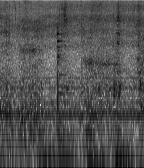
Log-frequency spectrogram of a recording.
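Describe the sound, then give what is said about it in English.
A dash of bold Tony Satcheries seasoning being stirred into a cooking dish: a utensil scrapes and clicks against the pan in uneven strokes over a steady low sizzle, with no voices. “We're going to mix that in.”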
